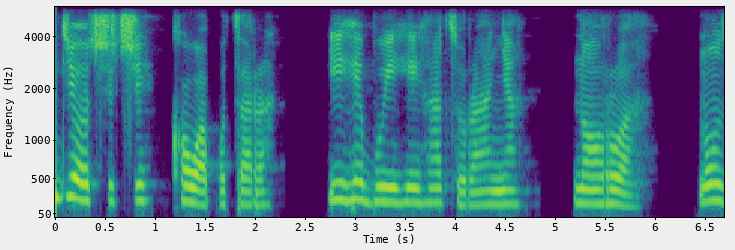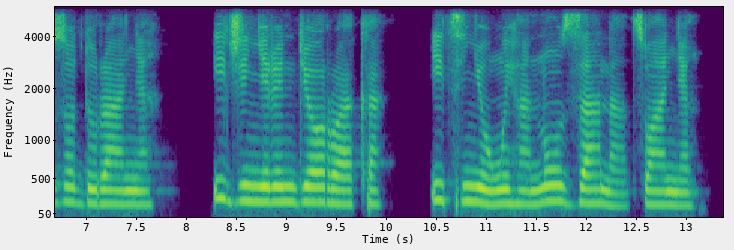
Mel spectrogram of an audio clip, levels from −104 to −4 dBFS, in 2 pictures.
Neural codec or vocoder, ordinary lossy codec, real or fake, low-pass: none; Opus, 24 kbps; real; 5.4 kHz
